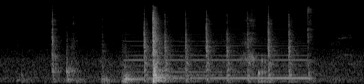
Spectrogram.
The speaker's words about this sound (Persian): خب من باید پرینترم رو یک کاری کنم که ارور بده و مثلا در جا کاغذیشو باز میکنم، انبار کاغذیشو. حالا پرینتر رو روشن میکنم.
